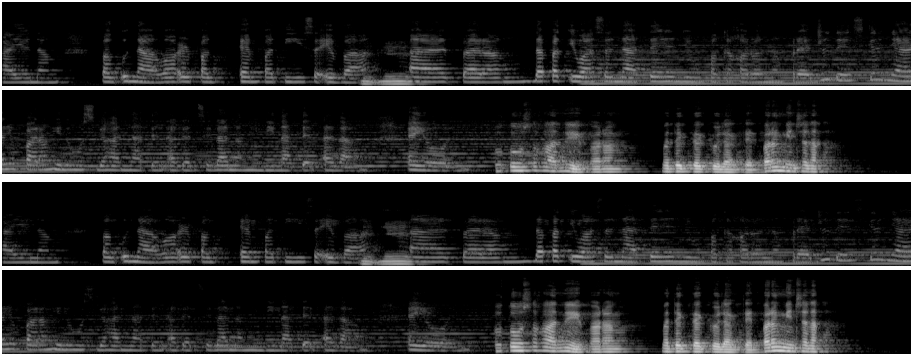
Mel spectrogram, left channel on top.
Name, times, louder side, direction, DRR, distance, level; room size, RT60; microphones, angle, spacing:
voice 1, 0.0-3.7 4.1-13.8, left 2 dB, 35° left, 4 dB, 1.2 m, -38 dB
voice 2, 3.6-4.1 14.0-15.3 15.7-17.2, right 1 dB, 30° right, 11 dB, 0.6 m, -20 dB
sound 1, 5.8-15.0, left 3 dB, 65° left, 1.9 m, -45 dB
22.0 x 19.5 x 2.9 m, 0.64 s
head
